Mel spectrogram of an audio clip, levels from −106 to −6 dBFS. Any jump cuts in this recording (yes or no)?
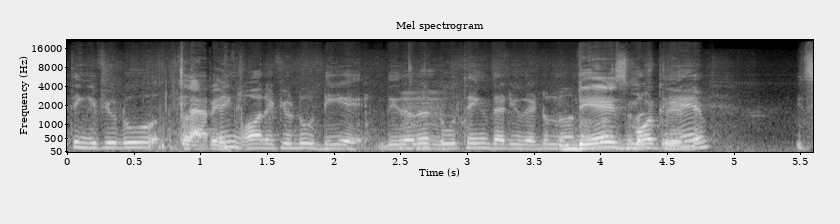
no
